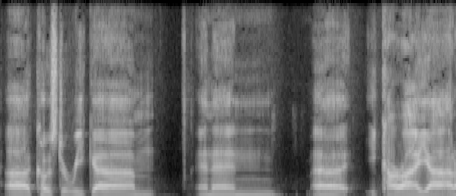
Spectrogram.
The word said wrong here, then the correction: Icaria: No, I just didn't know how to pronounce the no, I- Icaria.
